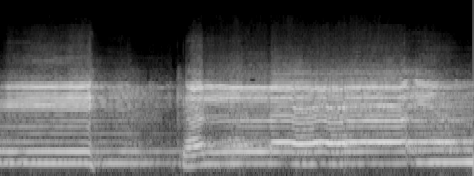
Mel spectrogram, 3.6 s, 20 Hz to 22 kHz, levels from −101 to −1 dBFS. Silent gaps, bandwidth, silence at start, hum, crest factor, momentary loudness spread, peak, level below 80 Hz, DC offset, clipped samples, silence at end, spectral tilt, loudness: none; 8.8 kHz; 0 s; none; 16 dB; 12 LU; -4 dBFS; -72 dBFS; under 0.1%; under 0.1%; 0 s; -2.5 dB/octave; -17 LUFS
